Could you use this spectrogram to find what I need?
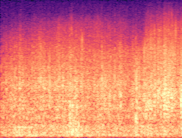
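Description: Rain falls steadily as a radio-drama sound effect, a dense, even hiss of drops with no voices, holding at a constant level throughout.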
